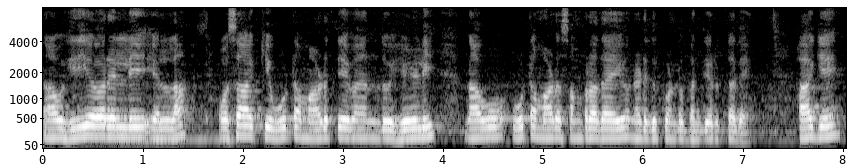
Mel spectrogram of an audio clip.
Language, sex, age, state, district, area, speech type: Kannada, male, 45-60, Karnataka, Dakshina Kannada, rural, spontaneous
